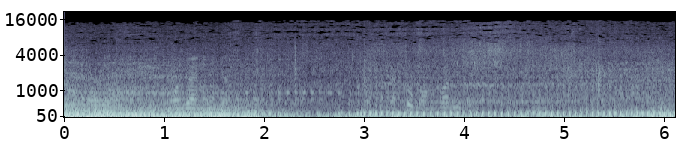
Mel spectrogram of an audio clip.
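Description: Motorcycle on the move: a heavy low rumble of the engine and wind on the microphone, dipping briefly about two seconds in. Faint voices come through underneath.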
